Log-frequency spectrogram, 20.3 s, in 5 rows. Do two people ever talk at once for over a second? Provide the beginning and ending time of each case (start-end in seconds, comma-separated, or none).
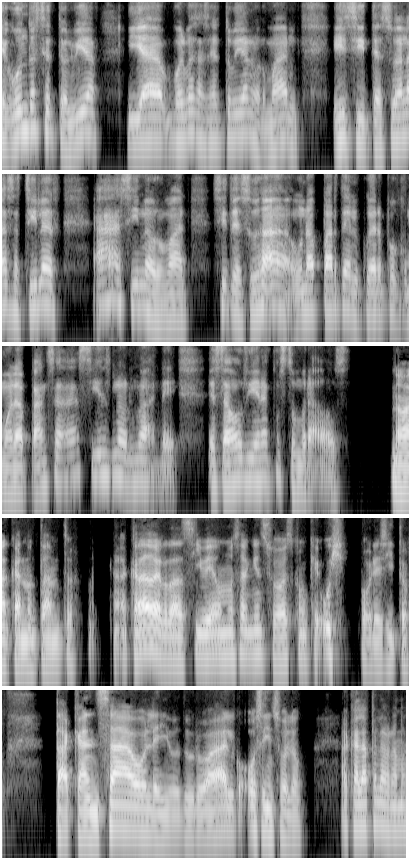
none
